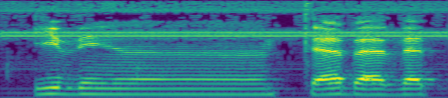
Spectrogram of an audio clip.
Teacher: And so you have to approximate the place of articulation of ta without making the tongue touch the place of articulation of ta. And also, you have to make a nasal sound at the same time for two vowel counts · Term: ikhfa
